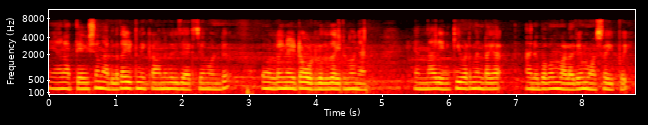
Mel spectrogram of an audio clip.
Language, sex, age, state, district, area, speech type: Malayalam, female, 18-30, Kerala, Thrissur, urban, spontaneous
